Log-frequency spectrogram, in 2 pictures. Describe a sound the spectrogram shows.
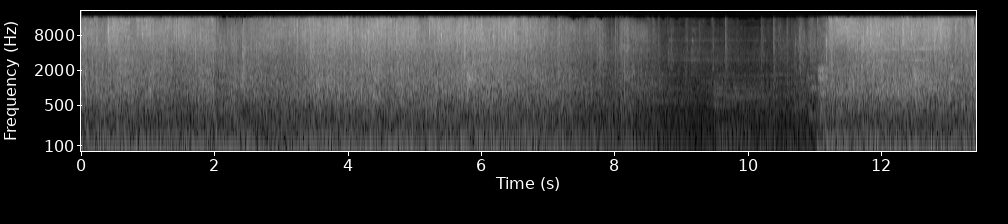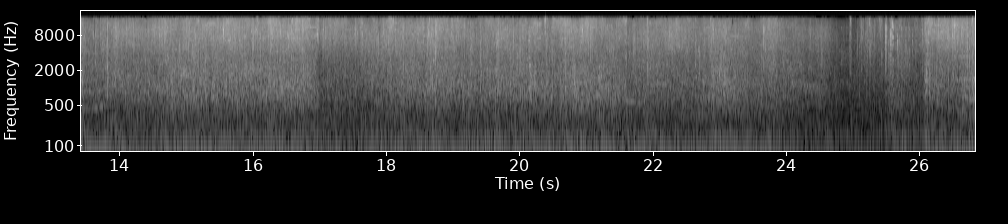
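Spells and blasts crash and rumble loudly in a video game battle.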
